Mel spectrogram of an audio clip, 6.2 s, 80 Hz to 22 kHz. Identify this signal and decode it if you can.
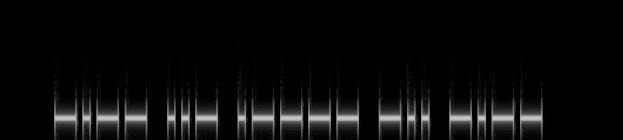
Morse code, heard as a keyed tone, about 17 wpm, 700 Hz. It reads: YU1DY
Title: DXCC-100 Call Signs - 5 Characters - Repeated 3x - 17wpm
